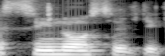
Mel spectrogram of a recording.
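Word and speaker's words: coenocytic: ओ silent है, सिनोसिटिक fungi.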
